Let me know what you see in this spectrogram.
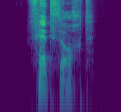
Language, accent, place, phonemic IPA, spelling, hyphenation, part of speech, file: German, Germany, Berlin, /ˈfɛtˌzʊxt/, Fettsucht, Fett‧sucht, noun, De-Fettsucht.ogg
- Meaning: obesity, adiposity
